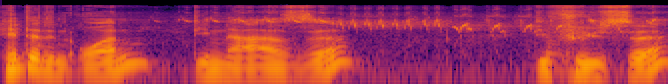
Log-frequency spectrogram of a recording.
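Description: A man speaks with a fairly low pitch and a slightly husky edge.

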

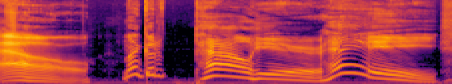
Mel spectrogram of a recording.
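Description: Putting on a character voice, a man speaks at a very slow pace with a clear, smooth, fairly bright tone and very wide pitch swings. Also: fairly high pitch for a man.

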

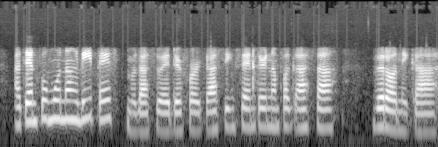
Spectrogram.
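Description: Over noticeable background noise, a woman talks at a very fast pace, her medium pitch showing ordinary variation. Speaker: weather specialist. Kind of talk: weather report. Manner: formal; brisk, even, informative.

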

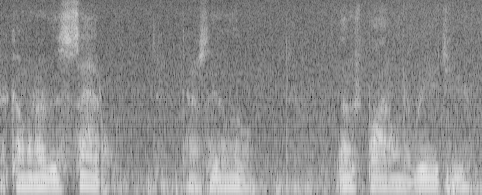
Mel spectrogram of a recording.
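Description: A man's voice, dry with no echo, against noticeable background noise. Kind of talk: hushed hunting commentary to camera. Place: forest.

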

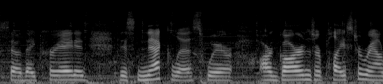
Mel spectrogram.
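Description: Clear music plays behind a woman who speaks in a monotone, flat intonation, the sound dry with no echo. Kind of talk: interview answer. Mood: warm, proud. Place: garden.

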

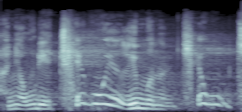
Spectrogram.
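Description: A man delivers his words fairly slowly while loud background noise fills the recording. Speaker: pastor. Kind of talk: sermon. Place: church. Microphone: lapel.

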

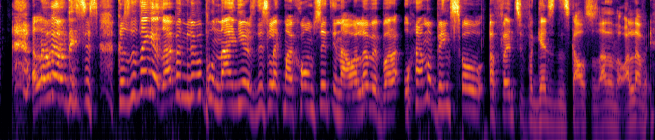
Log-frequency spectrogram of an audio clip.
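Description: Over a quiet background, a man speaks in a raised, projected voice at an extremely high pitch, with very wide pitch swings, a very fast pace and hardly any pauses. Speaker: comedy podcast host. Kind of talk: casual chat. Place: studio. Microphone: studio mic.

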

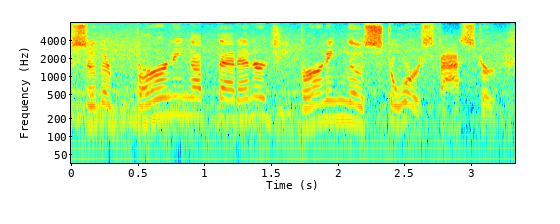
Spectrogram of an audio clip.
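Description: Fairly quick delivery with ordinary pitch variation, dry and echo-free, over noticeable background noise. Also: man. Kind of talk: casual vlog chat. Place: garden. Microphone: camera far.

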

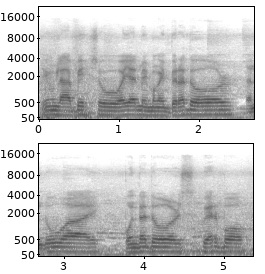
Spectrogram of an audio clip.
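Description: A man talks at a fairly slow pace, and noticeable background noise runs behind him. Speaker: vlogger. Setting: on location at a coffee lounge, filming on the go.

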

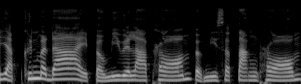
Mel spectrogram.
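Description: A woman's unremarkable speaking voice at a medium pitch, with ordinary pitch variation, a dry, close sound with no echo, and a very clean recording against a silent background. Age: 50s. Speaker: podcast host and psychology student. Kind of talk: advice podcast answering listener letters.

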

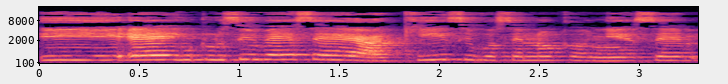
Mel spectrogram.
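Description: Audible room echo surrounds a woman with a non-native accent who speaks fairly slowly with fairly even intonation. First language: not Portuguese (speaking Portuguese). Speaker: pet channel host. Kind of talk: Q&A casual chat. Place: home room. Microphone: camera far.

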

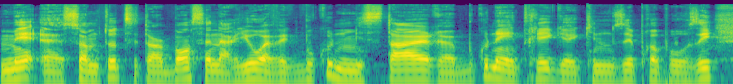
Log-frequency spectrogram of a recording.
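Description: Speaking in a Quebec accent, a man with a fairly low pitch keeps his intonation fairly even and leaves hardly any pauses. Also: moderate pace. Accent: Québécois French. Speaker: video game reviewer. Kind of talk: game review. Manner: hesitant with many fillers.

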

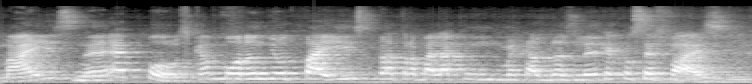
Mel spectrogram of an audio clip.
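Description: A man is speaking. Light background noise and audible room echo surround him. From Maceió, Alagoas, Brazil. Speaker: publisher being interviewed. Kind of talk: interview answer. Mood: relaxed, smiling. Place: shop. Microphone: lapel.

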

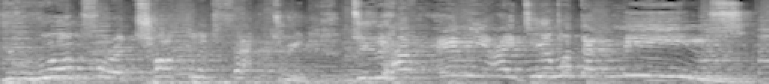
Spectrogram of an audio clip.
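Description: Clear music plays behind a man whose voice carries audible room echo. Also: moderate pace. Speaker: entertainer, actor, MC. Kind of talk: live stand-up comedy. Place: stage.

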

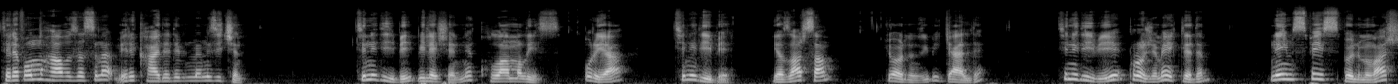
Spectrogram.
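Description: A man with a high voice speaks through long, frequent pauses while his pitch swings very widely. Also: moderate pace. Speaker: software tutorial instructor. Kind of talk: screen-recorded tutorial.

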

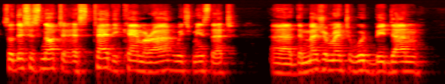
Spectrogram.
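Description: Someone speaks with an Italian accent at a fairly slow pace. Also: man. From Italy. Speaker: teacher; webinar presenter, teacher. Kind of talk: webinar presentation; lecture. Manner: halting, many fillers.

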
